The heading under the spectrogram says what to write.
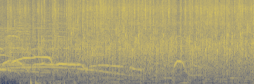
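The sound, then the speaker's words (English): Steady, dense applause from a comedy show audience for a comedian finishing his set fills the whole stretch, with a few whoops and whistles rising above the clapping before it begins to thin slightly toward the end. “Give it up for Cameron.”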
